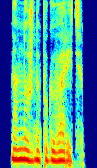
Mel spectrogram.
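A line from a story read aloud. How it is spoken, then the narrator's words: Breathless. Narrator (Russian): выдохнула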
